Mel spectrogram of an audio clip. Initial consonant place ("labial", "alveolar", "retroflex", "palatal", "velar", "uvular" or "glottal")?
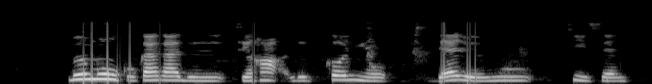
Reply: labial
